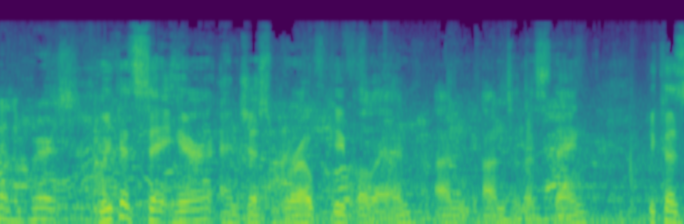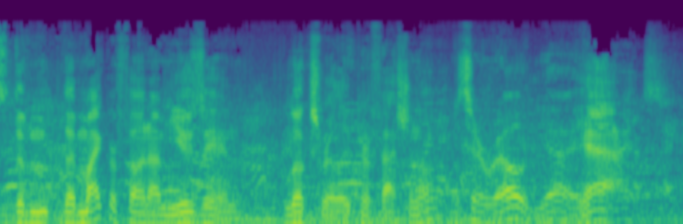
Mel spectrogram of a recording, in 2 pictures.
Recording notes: recorded live between midnight and 2am on the streets of the Lower East Side at 117 Ludlow St in front of the Alyssa Davis Gallery afterparty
